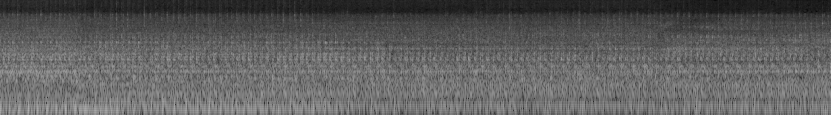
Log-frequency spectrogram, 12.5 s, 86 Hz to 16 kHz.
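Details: BMW E61 525d diesel at idle with a fast, fairly even tick, about three per second. The source of the noise is unidentified.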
